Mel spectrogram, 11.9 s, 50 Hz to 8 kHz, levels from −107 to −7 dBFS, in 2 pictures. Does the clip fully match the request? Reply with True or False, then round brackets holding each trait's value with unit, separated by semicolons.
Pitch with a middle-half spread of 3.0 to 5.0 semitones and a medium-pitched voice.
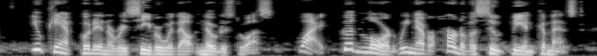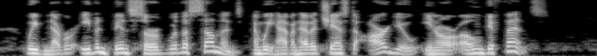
False (5.5 semitones; 150 Hz)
